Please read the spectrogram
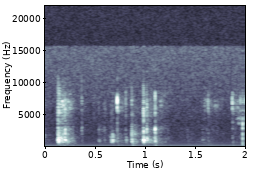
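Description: Scattered faint clicks of someone typing on a computer keyboard, over a steady low hum.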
